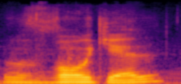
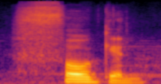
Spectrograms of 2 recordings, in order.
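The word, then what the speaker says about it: Vogel: So there is the article which is masculine and it it's not vog it's fog.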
